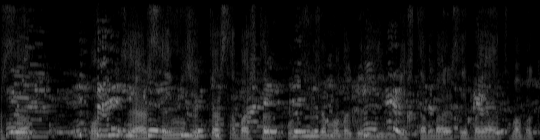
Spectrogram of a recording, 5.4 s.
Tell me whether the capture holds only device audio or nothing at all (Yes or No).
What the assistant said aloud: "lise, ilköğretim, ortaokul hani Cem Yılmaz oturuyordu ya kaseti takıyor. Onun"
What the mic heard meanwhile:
No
